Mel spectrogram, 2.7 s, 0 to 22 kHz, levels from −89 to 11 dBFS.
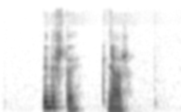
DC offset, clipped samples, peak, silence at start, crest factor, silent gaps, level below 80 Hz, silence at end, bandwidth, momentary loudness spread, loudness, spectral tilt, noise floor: under 0.1%; under 0.1%; -4 dBFS; 0.65 s; 20 dB; none; -60 dBFS; 0.8 s; 15.5 kHz; 12 LU; -23 LUFS; -7 dB/octave; -72 dBFS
